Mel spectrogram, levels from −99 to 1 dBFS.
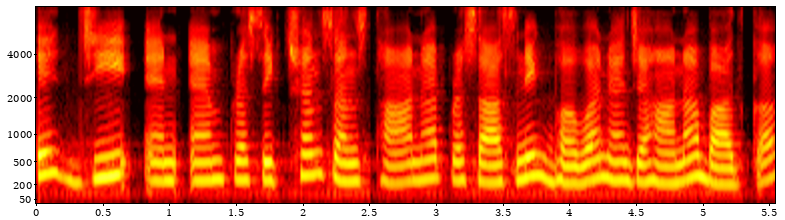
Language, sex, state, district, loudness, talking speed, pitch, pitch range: Hindi, female, Bihar, Gaya, -28 LUFS, 120 wpm, 250 Hz, 235-275 Hz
